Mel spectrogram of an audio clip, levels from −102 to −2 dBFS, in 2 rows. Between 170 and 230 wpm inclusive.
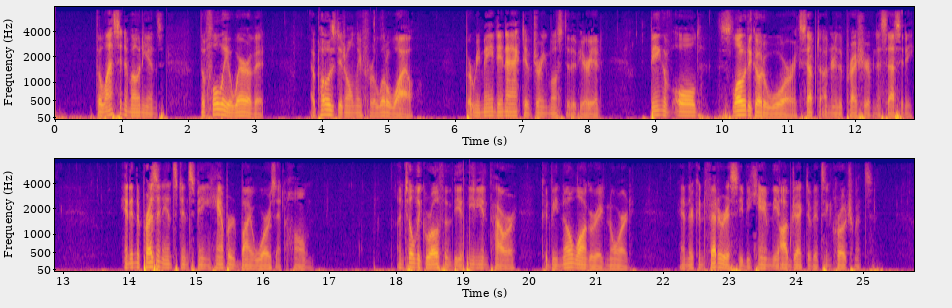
No: average, 160 wpm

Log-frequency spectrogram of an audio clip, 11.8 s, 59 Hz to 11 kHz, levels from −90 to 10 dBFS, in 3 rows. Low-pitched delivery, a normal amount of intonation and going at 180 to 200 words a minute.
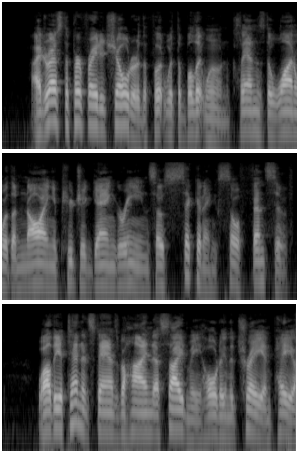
Yes: low, 110 Hz; average, 3.5 semitones; average, 185 wpm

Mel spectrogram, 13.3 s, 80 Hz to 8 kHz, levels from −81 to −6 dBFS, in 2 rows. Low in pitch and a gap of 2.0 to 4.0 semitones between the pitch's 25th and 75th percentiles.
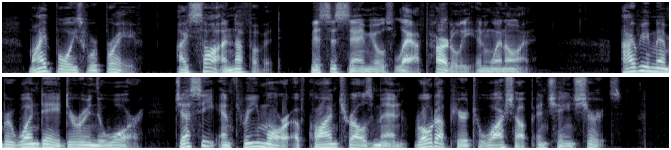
No: low, 110 Hz; average, 4.9 semitones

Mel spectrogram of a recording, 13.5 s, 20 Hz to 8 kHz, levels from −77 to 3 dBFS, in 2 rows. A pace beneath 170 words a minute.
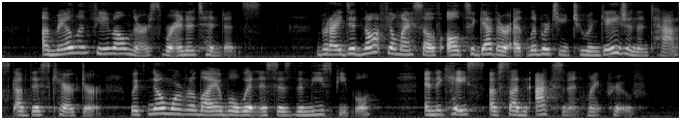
No: average, 180 wpm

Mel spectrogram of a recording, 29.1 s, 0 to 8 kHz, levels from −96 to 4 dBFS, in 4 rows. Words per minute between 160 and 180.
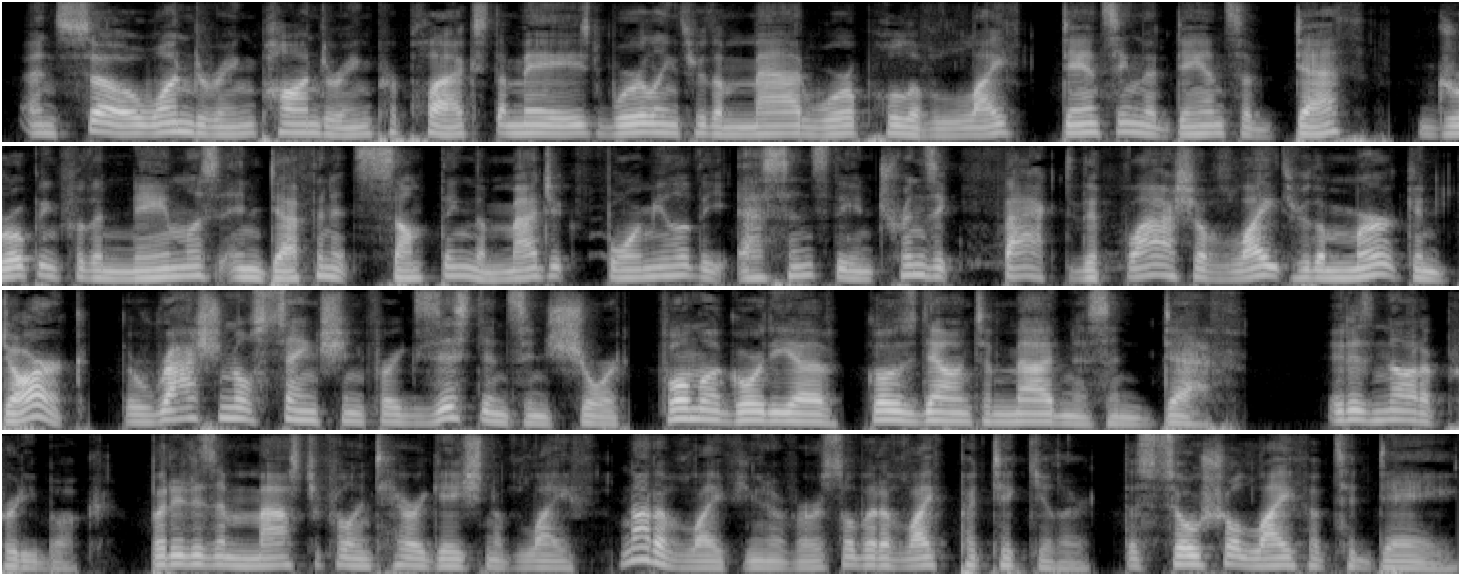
Yes: average, 175 wpm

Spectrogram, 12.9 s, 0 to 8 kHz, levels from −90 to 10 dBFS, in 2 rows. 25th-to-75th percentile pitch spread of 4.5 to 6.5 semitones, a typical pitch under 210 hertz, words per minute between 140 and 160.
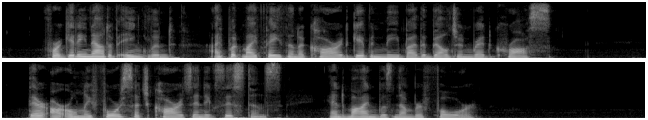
No: average, 3.8 semitones; medium, 185 Hz; average, 150 wpm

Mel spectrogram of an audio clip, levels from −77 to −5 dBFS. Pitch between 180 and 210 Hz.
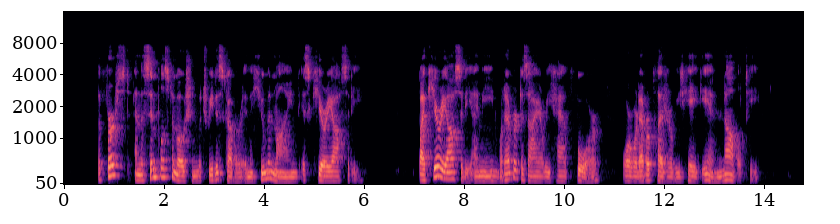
No: low, 100 Hz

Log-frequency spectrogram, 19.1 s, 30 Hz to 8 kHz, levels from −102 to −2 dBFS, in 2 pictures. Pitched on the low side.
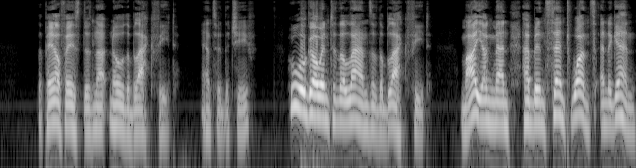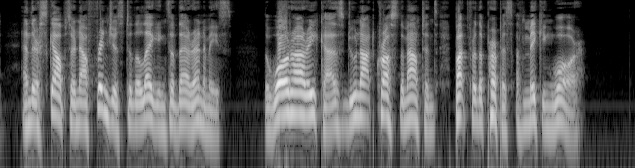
Yes: low, 130 Hz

